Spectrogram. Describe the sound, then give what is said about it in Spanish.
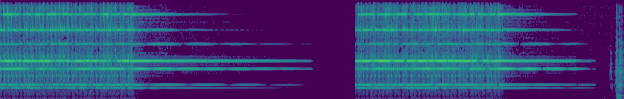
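A telephone rings at a mechanic's shop in two bright, metallic, bell-like bursts. Each ring lasts under two seconds and is followed by a fading tail and a silent pause. “Una llamada por teléfono. A phone call.”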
